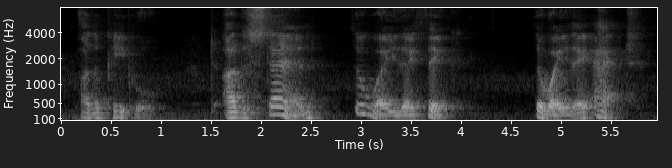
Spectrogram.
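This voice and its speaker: Someone with a British accent speaks at a very slow pace, with very wide pitch swings and audible room echo. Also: man. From London, England. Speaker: college instructor. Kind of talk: course introduction lecture. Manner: informal, with filler hesitations.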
